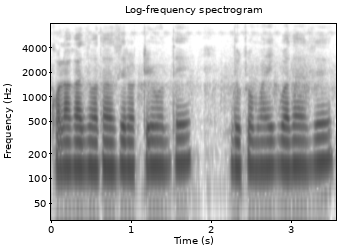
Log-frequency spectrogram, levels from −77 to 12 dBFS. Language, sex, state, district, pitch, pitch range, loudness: Bengali, male, West Bengal, Cooch Behar, 145 Hz, 140-155 Hz, -19 LUFS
